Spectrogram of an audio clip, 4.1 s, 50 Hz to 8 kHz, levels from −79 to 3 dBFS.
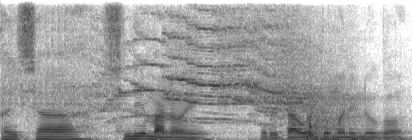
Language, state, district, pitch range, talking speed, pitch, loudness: Kokborok, Tripura, West Tripura, 115-130 Hz, 115 wpm, 120 Hz, -17 LUFS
